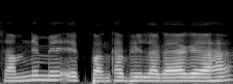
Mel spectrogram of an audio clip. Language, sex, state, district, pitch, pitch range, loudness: Hindi, male, Jharkhand, Palamu, 170 Hz, 165-180 Hz, -14 LUFS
